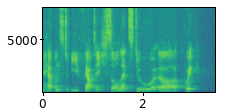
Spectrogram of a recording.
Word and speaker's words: Fertig: Because it's Fertig and not Fertig. It's a hard G at the end.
